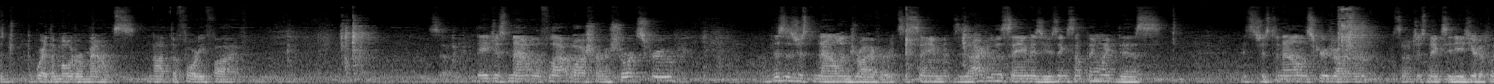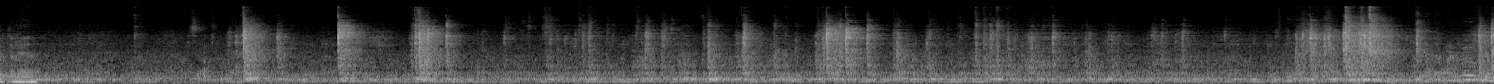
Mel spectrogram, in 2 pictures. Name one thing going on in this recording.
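Small metal parts clink and tap.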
